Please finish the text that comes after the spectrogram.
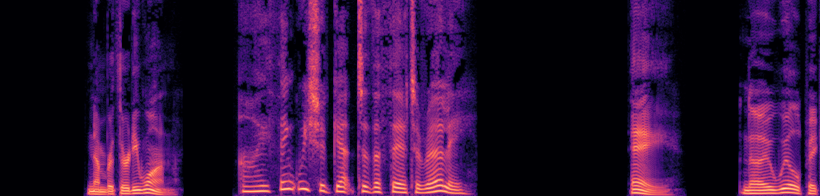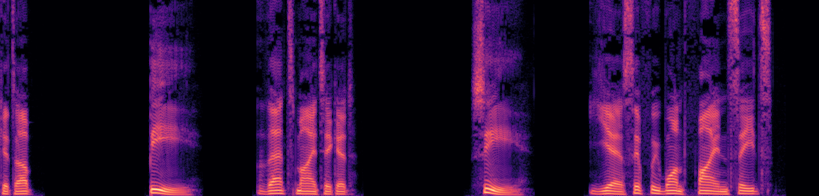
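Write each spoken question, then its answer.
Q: I think we should get to the theatre early.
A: C: Yes, if we want fine seats.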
